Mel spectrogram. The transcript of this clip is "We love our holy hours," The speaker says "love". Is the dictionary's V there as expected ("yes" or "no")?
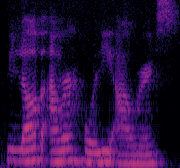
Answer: yes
